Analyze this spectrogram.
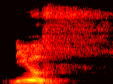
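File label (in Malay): "dius", Malay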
